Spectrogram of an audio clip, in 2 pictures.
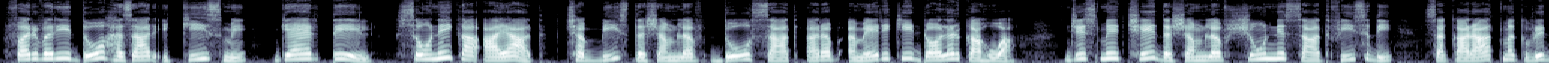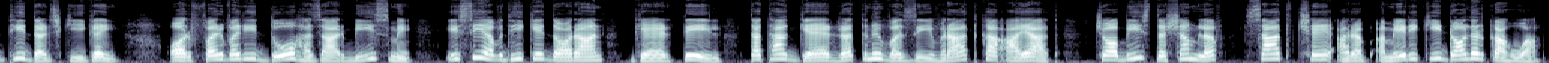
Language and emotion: Hindi, neutral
